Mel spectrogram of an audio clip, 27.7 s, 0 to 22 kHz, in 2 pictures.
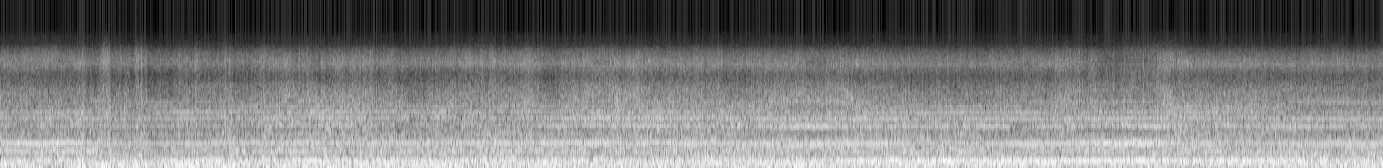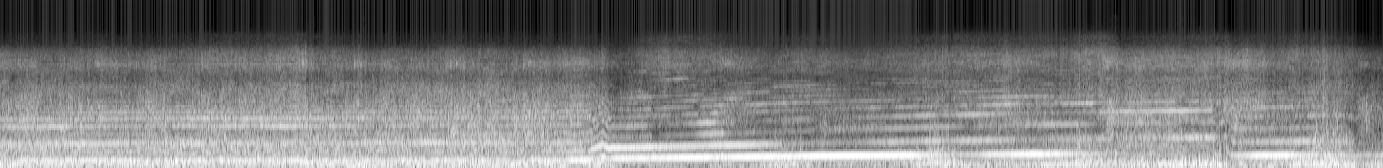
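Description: Yamaha XJ6 600 cc inline-four engine heard from the rider's seat, cruising at steady revs over wind and road noise. About twenty seconds in, the revs jump and climb steadily as the bike accelerates, dip once with a gear change, then climb again near the end.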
